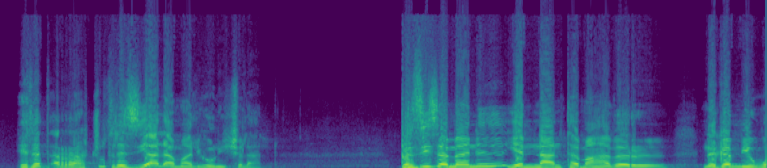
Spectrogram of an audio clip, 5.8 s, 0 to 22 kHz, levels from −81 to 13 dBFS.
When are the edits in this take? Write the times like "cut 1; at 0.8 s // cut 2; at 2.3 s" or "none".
cut 1; at 2.2 s

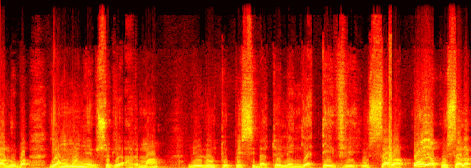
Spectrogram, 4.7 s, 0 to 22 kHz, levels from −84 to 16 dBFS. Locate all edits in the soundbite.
cut 1; at 3.7 s

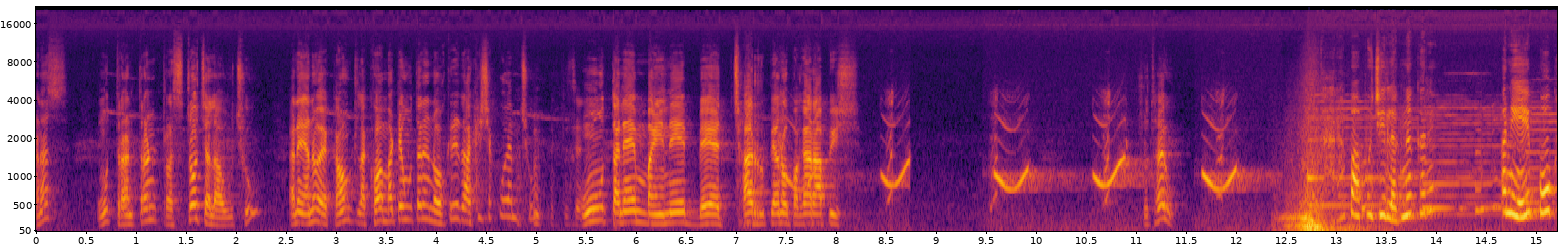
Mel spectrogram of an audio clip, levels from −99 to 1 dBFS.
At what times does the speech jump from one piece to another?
cut 1; at 12.7 s

